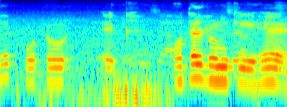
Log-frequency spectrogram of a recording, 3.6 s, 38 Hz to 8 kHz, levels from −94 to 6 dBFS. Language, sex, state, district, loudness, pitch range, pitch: Hindi, male, Arunachal Pradesh, Lower Dibang Valley, -20 LUFS, 130-145 Hz, 135 Hz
